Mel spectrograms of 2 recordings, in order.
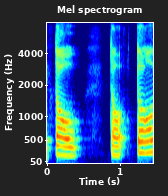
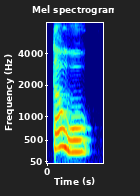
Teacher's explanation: जो तऊ का व है ये वावे लीन है इसको तौ नहीं पढ़ेंगे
